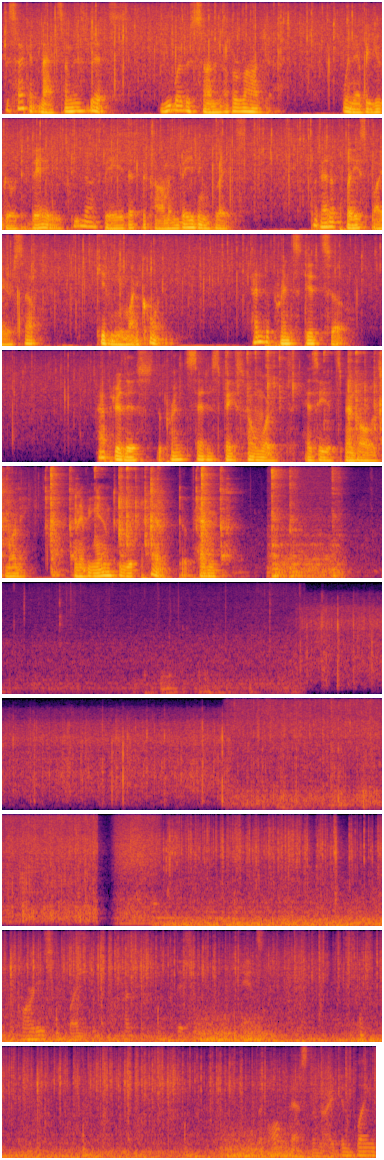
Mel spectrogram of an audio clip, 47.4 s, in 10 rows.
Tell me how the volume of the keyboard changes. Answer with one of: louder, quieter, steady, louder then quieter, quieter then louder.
louder.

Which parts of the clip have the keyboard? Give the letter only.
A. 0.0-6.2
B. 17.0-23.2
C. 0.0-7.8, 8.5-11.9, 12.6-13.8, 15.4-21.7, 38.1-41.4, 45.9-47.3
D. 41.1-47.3
B.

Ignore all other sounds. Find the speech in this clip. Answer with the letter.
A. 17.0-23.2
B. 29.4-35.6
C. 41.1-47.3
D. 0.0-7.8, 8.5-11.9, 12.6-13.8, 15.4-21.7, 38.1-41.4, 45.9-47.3
D.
